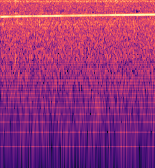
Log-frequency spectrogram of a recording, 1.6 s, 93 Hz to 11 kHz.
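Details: Olympus XA4 Macro 35mm film camera, flash on button-cell batteries: a thin, steady high-pitched whine at one pitch as the flash recharges quickly after firing and signals ready. Normal flash charging.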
